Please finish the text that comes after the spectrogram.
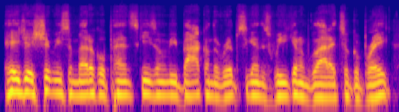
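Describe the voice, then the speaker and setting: A man's voice: medium pitch, steady tone, rapid-fire, no room sound, studio quality. Laid-back young man on a livestream. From American. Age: young adult. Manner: laid-back, slangy, says bro a lot. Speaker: MMA livestream host. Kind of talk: casual livestream chat reading superchats. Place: home studio room with shelves. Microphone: desk microphone in front.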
